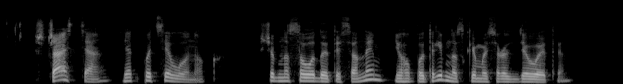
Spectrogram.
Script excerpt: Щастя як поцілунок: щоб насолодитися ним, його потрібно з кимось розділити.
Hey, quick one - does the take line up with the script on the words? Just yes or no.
yes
